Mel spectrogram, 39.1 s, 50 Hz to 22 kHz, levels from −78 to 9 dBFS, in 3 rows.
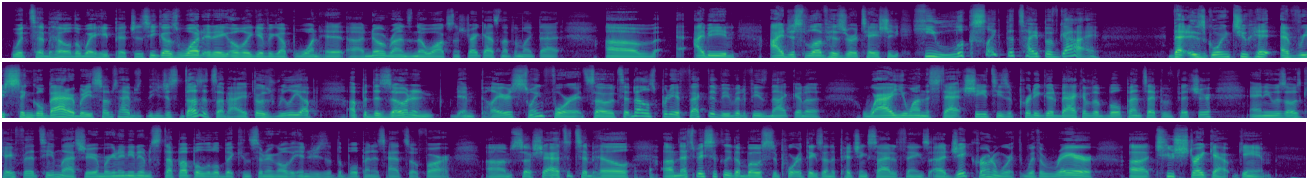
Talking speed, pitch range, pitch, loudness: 245 wpm, 100-135 Hz, 115 Hz, -25 LUFS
